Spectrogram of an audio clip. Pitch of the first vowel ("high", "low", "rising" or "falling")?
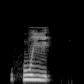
low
